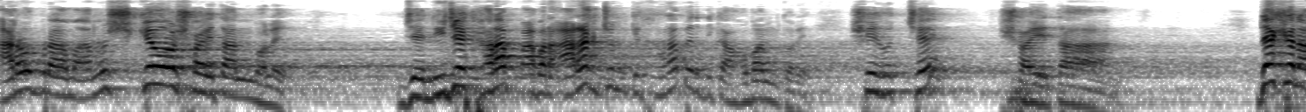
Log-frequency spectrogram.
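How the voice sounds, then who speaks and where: A man preaching a waz sermon, swinging between shouted emphasis and low drawn-out words, with rhetorical questions to the crowd. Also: echoey room, a little hiss or hum. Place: large outdoor religious gathering.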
